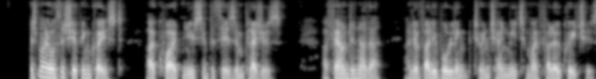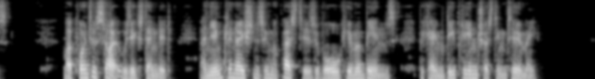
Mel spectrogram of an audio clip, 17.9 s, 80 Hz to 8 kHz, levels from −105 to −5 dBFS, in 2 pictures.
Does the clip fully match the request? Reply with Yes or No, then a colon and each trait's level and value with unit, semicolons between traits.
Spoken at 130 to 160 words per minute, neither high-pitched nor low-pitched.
No: average, 150 wpm; low, 120 Hz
